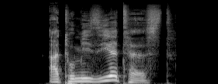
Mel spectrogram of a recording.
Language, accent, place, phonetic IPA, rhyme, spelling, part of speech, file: German, Germany, Berlin, [atomiˈziːɐ̯təst], -iːɐ̯təst, atomisiertest, verb, De-atomisiertest.ogg
- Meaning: inflection of atomisieren: 1. second-person singular preterite 2. second-person singular subjunctive II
